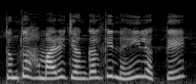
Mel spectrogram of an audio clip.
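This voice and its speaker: A woman's voice: sits high, fairly even intonation, normal speed, fairly bright tone, a little hiss or hum. A woman voicing a concerned, clever female bird in a cartoon, speaking earnestly. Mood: suspicious, concerned. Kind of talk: cartoon character acting.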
